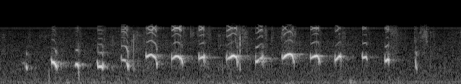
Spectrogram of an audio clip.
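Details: Border Collie puppies playing indoors, giving a run of about fifteen high, whining yips and whimpers, each short and rising then falling, repeated roughly four times a second with a faint electrical hum behind.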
